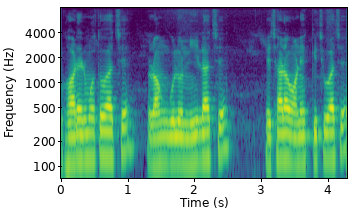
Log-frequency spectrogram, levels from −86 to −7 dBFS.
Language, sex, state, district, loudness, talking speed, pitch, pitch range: Bengali, male, West Bengal, Malda, -18 LUFS, 140 wpm, 125 Hz, 115-130 Hz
